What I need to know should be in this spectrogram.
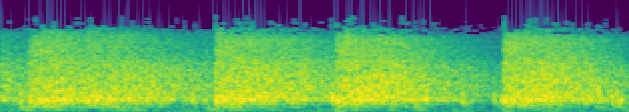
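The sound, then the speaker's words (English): Four loud gunshots crack out at uneven intervals, each a sharp bang trailing into a sustained, noisy rumble that blends into the next. The shots are fired by an old passenger barricaded inside a stagecoach at outlaws. No voices can be heard. “Inside the stage, one passenger, an old man, had hastily erected a barricade, and it was his fire that caused the outlaws to call a halt to their plan.”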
